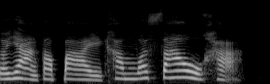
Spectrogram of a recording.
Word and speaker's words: เศร้า: ต่อ ไป คำ ว่า เศร้า ค่ะ เรา ก็ จะ อ่าน ว่า สร เอา เสา ไม โท เศร้า ไม่ อ่าน ออก เสียง ร เรือ นะ คะ แต่ คำ ควบ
